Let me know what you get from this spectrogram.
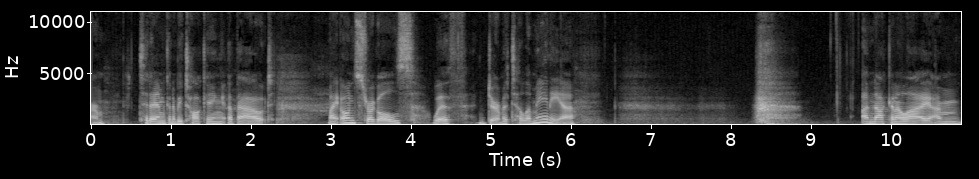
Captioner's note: sigh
